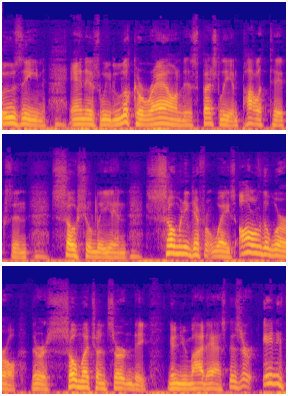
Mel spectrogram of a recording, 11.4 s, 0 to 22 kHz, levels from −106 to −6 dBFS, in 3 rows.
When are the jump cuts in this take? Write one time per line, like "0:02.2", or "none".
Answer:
0:05.3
